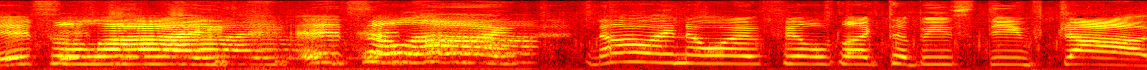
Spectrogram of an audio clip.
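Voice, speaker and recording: In a theatrical, put-on character voice, the speaker delivers lines at an extremely high pitch and a fairly slow pace. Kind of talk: comedy Halloween skit. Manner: theatrical, cackling.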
